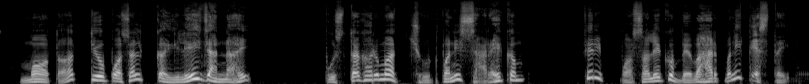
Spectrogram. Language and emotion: Nepali, disgusted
